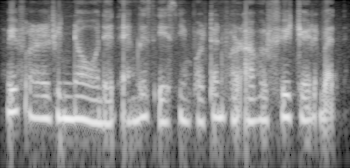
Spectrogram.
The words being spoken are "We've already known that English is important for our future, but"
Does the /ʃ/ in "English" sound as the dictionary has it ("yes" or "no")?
no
